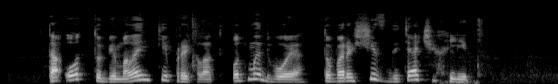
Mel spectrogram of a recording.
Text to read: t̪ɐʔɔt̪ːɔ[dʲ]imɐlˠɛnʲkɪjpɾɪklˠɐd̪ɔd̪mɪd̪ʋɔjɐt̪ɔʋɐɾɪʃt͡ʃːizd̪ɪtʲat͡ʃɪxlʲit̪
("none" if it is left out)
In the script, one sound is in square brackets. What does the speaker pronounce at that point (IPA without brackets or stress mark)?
bʲ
